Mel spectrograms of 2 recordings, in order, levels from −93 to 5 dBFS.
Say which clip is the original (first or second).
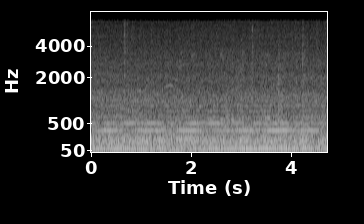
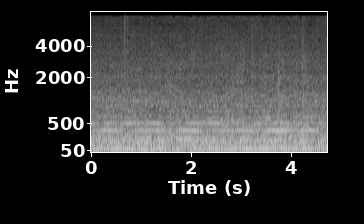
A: first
